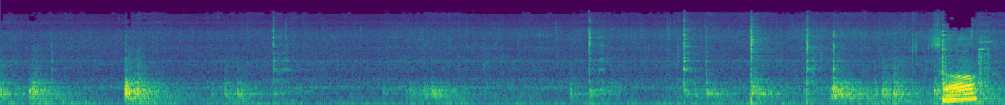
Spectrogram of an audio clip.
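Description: Braised dried pollack (bugeo-jjim) sauce simmers and reduces in a pan while being stirred, giving a soft sizzle with scattered spoon scrapes and clinks and a louder stir near the end, with no voices.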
